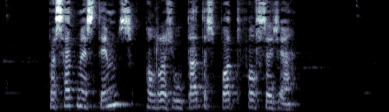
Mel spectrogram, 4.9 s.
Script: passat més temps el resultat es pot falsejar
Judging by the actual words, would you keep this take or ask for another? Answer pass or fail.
pass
